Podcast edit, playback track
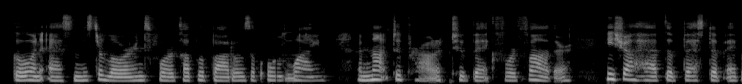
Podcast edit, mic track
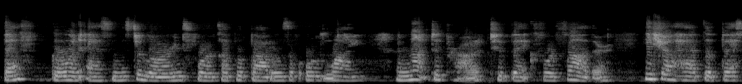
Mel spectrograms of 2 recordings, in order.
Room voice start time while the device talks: none

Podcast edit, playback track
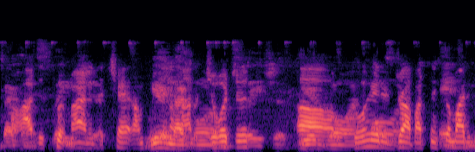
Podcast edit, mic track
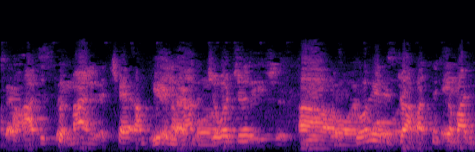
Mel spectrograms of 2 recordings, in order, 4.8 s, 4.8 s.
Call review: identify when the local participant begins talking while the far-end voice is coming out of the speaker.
none

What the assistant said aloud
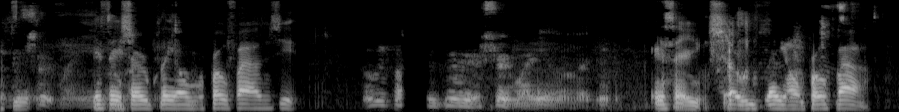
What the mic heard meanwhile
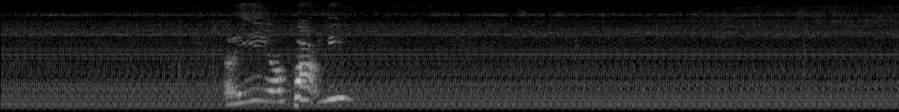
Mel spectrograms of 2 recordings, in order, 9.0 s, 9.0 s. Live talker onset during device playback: 2.2 s

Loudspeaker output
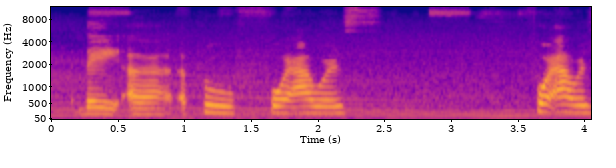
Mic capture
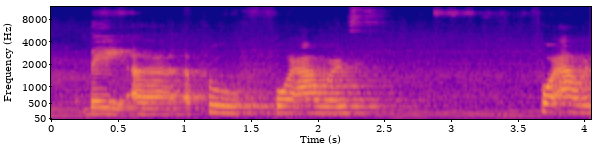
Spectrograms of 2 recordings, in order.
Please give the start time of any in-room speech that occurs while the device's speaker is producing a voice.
none

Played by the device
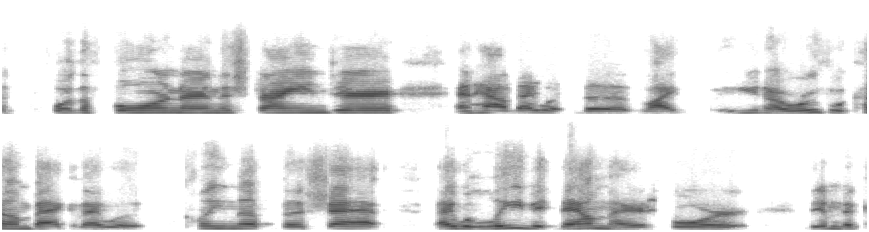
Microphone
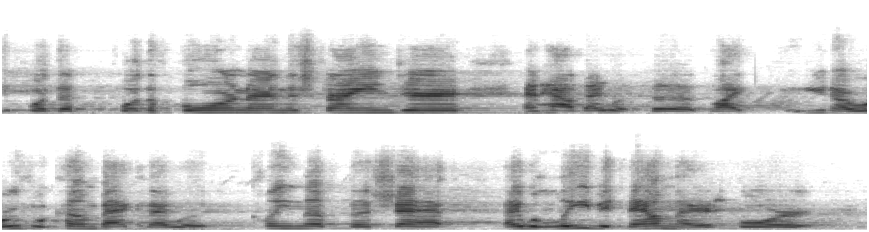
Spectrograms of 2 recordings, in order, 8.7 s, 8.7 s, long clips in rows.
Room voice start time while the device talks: none

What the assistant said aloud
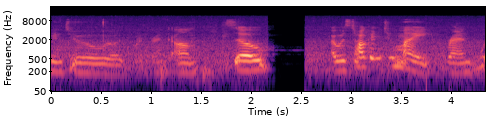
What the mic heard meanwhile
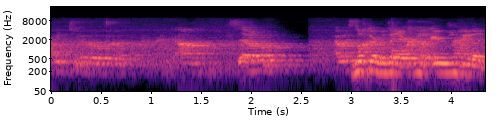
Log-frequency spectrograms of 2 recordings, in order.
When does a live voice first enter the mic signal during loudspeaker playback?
3.0 s

